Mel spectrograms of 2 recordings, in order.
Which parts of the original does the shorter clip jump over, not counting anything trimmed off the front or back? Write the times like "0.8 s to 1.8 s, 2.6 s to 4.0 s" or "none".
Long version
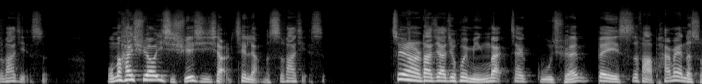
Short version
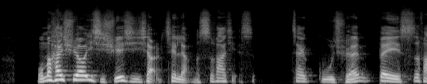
3.6 s to 5.1 s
